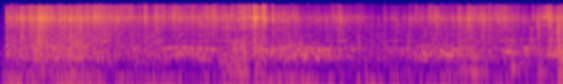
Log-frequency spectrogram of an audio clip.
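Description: Pakistani pigeons cooing nearby in soft, repeated throaty calls, with a few brief rustles and flutters in between.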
